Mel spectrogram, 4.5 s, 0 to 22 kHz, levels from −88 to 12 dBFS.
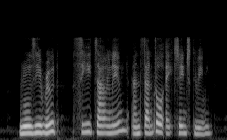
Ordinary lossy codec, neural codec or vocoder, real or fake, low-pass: none; codec, 16 kHz in and 24 kHz out, 0.4 kbps, LongCat-Audio-Codec, four codebook decoder; fake; 7.2 kHz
